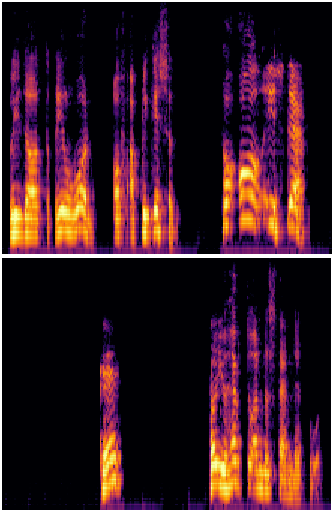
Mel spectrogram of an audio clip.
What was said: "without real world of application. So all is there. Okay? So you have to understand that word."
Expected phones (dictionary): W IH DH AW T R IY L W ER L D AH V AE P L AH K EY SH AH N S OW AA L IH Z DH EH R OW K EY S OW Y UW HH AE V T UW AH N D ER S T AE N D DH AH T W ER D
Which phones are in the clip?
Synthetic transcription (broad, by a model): W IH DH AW T R IY L W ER D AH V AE P L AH K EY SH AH N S OW AA L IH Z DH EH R OW K EY S OW Y UW HH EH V T UW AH N D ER S T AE N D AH T W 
